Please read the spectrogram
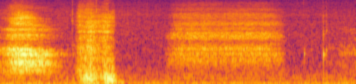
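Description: Two short, sharp breaths through the nose or mouth, then one long, steady sniff lasting over a second as a man smells a glass of beer.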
